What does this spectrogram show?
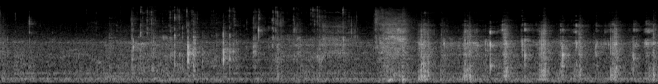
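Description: Close-miked chewing of a mouthful of sauced charcoal-grilled chicken: wet, clicking mouth sounds, settling into a regular rhythm of about three chews a second from about four seconds in.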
